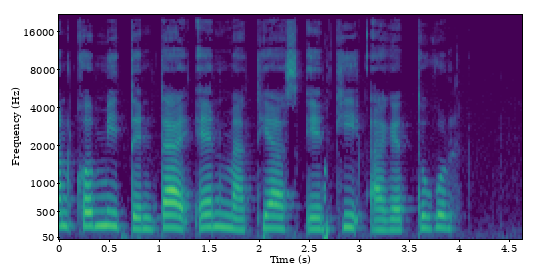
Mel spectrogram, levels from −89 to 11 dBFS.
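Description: At 2.63 s the speech breaks for about 50 ms, until 2.68 s. It is a short glitch, and the speech resumes slightly further along than expected. The likely cause is a broken MP3 bit reservoir. Frames seem to have been lost. The following frame then reached back for borrowed data and found unrelated bytes. The span matches two frames of about 26.1 ms, which fits that picture.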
